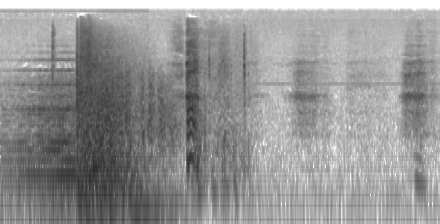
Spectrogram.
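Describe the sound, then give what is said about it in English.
A rifle gunshot blasts once, loud and broad, then fades in a long rolling decay, followed by a shorter, sharper crack and a few faint, quieter sounds. “A finger pulls the trigger on the rifle in Jim's dream.”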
